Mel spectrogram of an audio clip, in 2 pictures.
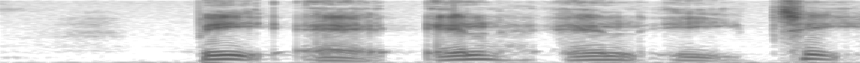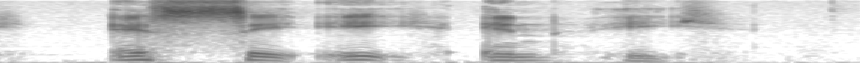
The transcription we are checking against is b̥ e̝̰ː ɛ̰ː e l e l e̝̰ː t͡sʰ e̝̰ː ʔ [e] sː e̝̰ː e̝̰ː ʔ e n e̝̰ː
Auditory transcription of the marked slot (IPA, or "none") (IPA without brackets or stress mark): e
